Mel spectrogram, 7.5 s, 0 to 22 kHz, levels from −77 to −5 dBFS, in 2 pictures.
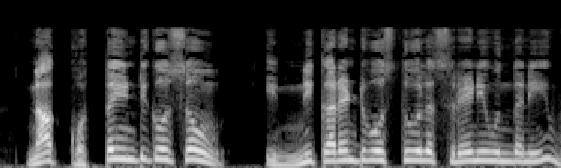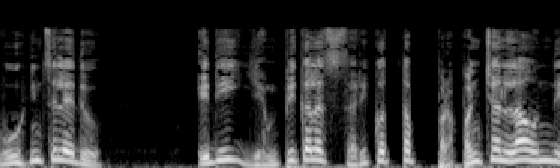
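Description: Throughout the speech nothing sounds above 10.6 kHz, and the upper band that remains is hissy and grainy, with roughened sibilants and softened consonant onsets. This is likely Vorbis compression at a low setting, which fits a bitrate around 36 kbps. The codec lowers the cut-off and quantises the treble residue so coarsely that detail turns into noise of similar energy. Unlike broadband background hiss, this grain follows the signal. It swells with the speech and disappears in the pauses.

Pre-echo occurs at 5.63 s, 5.74 s and 6.82 s. At each point a short hiss, lasting 10 to 15 ms, comes just before a sharp onset, and that attack sounds smeared. The codec spreads the quantisation noise it sized for the loud attack across the whole transform block, so the noise also fills the quiet moment that comes before it. A click would sit on the transient itself, but pre-echo comes before it, and the attack it precedes is blurred rather than marked by a pop.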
